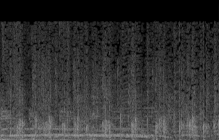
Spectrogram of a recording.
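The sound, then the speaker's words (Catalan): An audience breaks into applause and cheering for a man at a live event, a loud, dense burst of clapping with crowd noise over a fading tone, lasting about two seconds without speech. “Un aplaudiment pel gran Marc Bala.”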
